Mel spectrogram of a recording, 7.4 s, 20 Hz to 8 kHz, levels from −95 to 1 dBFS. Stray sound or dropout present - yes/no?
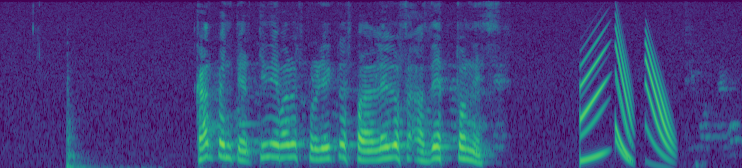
yes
